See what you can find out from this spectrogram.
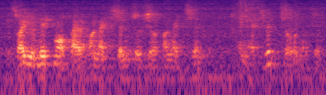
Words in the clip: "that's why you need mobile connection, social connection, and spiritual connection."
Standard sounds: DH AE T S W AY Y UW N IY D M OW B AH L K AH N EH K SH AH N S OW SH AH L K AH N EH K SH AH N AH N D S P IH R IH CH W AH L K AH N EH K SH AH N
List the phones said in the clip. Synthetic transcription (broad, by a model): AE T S W AY Y UW L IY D M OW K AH K AH N EH K SH AH N S OW SH AH L K AH N EH K SH AH N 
